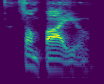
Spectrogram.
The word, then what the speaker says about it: Sampaio: Sampaio.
